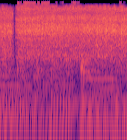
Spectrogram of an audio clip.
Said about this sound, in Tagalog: Igisa po natin ang ating langka.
